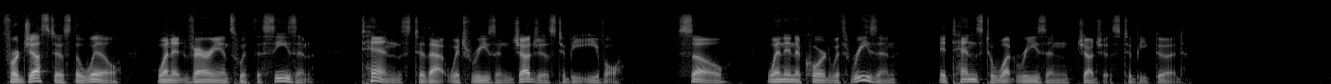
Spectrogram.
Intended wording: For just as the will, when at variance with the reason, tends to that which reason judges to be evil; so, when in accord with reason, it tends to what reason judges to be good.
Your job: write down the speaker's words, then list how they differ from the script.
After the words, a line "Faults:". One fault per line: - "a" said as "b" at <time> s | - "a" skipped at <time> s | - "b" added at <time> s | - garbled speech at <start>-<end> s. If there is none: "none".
For just as the will, when at variance with the season, tends to that which reason judges to be evil; so, when in accord with reason, it tends to what reason judges to be good.
Faults:
- "reason" said as "season" at 2.6 s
